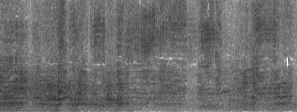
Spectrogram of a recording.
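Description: Radio-controlled off-road racing trucks running around a dirt track, their motors whining and rising and falling in pitch as they speed up and slow down, over a steady hiss.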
